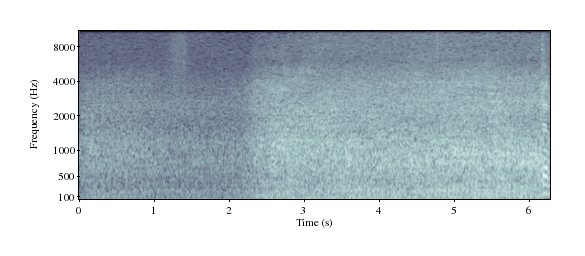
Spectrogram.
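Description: Motor vehicle noise outdoors: a steady engine-and-road noise that grows louder from about two seconds in, as a vehicle comes closer.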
